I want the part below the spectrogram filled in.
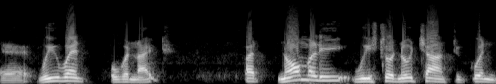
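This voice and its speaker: A man talks fairly slowly in a Burmese accent. His medium-pitched voice carries lively intonation. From Burma. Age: 90s. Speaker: retired naval officer. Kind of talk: interview storytelling. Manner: halting.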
